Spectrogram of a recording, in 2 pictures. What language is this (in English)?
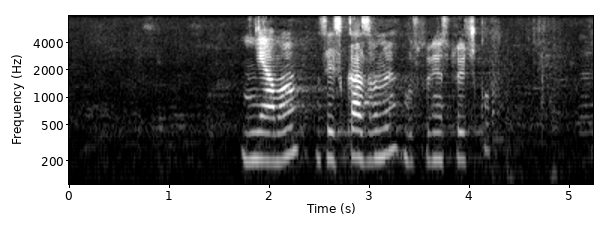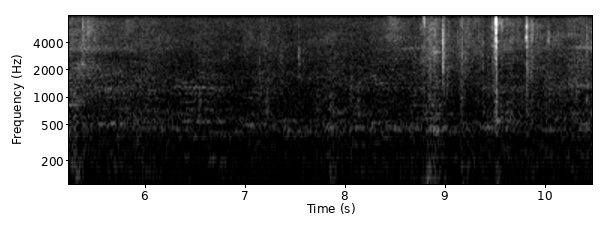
Bulgarian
